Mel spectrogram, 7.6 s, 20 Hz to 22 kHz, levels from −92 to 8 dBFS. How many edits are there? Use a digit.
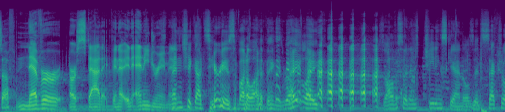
2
